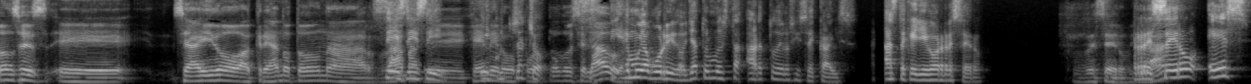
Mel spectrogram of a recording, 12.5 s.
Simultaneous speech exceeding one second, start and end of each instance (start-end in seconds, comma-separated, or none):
3.7-6.2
